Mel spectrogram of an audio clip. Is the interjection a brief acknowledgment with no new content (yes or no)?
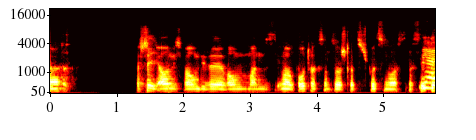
no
